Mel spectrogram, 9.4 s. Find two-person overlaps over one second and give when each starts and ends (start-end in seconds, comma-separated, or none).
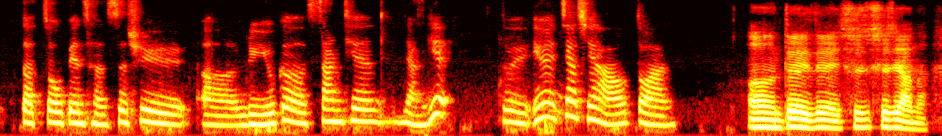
none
